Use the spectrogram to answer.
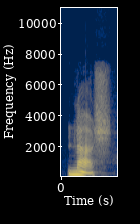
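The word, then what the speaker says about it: gnash: Ji silent, नैश।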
